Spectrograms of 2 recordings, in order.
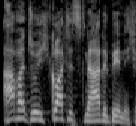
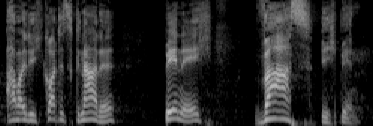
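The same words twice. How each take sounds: First: Said in the usual way. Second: "was" drawn out slow and punched, falling; slow line landing heavily on a long "was"; stress on WAS. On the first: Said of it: "lass mich die Betonung so ein bisschen verschieben". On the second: Shown as a demonstration. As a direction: lean hard on "was", set off by a pause. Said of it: "Betonung auf was".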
